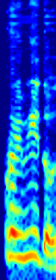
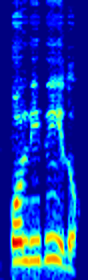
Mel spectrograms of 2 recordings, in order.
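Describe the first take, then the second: First: The word begins with a pr cluster. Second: The word begins po followed by an l sound. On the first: The speaker calls it right. "No dice prohibido" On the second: The speaker calls it wrong. "dice polibido"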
